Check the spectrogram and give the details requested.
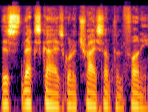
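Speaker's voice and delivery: mock foreboding, ominous announcer delivery. Retelling how an introducer announced the next comedian: imitating a warning voice. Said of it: "that kind of voice, like it was a warning".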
